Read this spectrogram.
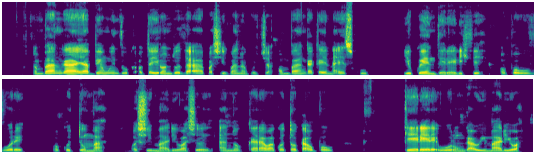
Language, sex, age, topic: Oshiwambo, male, 25-35, finance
